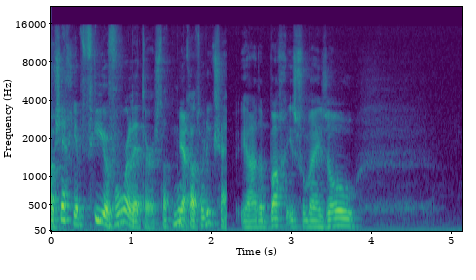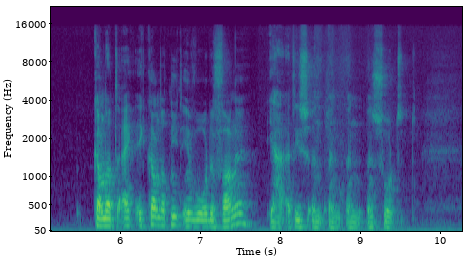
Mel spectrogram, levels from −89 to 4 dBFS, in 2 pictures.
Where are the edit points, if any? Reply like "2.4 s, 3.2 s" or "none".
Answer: 2.2 s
